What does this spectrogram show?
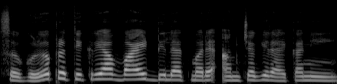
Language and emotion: Goan Konkani, sad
